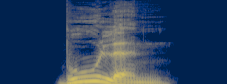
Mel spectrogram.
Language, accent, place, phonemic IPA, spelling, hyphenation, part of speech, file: German, Germany, Berlin, /ˈbuːlən/, buhlen, buh‧len, verb, De-buhlen.ogg
- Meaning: 1. to court, to woo 2. to have an affair, to be engaged in a dalliance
